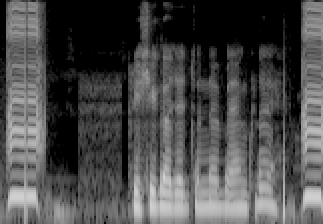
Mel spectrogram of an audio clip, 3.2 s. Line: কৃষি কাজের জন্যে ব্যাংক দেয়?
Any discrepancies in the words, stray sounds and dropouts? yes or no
no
